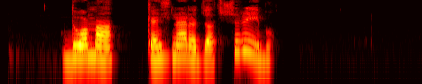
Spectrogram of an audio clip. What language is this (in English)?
Latvian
